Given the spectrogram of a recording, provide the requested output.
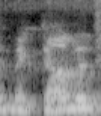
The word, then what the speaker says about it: McDonough: in mcdonald georgia where mcdonald is that how you say it it's not mcdonagh that's what i've experienced yeah yeah mcdonough so our nightcap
